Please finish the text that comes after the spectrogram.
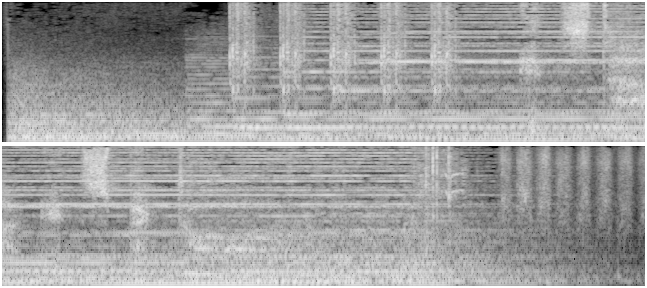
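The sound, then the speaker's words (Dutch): Hands rub briskly together in quick, irregular strokes that give off dry, scratchy friction bursts, fairly loud over a steady tonal hum for about five seconds before fading. “Hoor je dat? Die handjes op elkaar zo, jongens.”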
